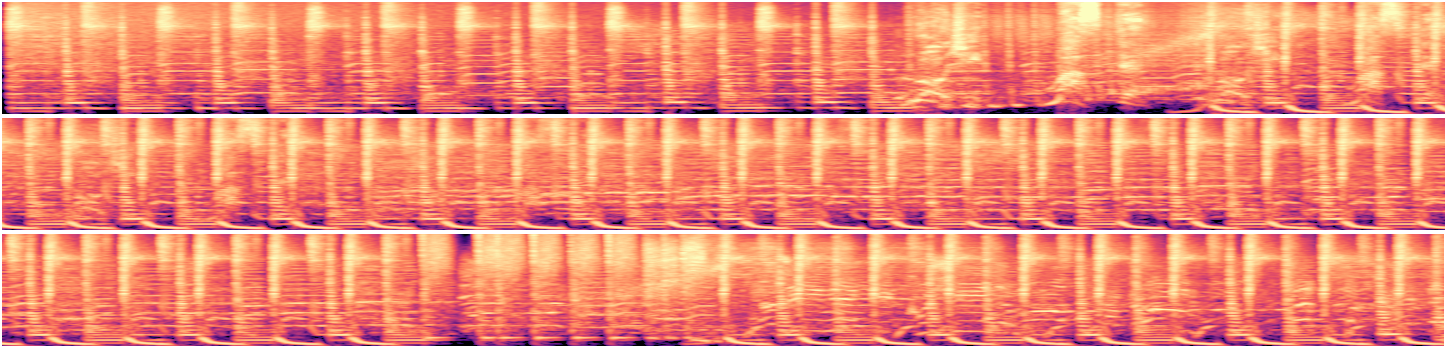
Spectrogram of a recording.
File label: Bol Bam Bhakti New GMS Remix Song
